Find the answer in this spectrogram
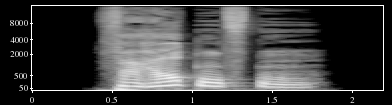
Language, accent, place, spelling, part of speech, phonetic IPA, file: German, Germany, Berlin, verhaltensten, adjective, [fɛɐ̯ˈhaltn̩stən], De-verhaltensten.ogg
- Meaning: 1. superlative degree of verhalten 2. inflection of verhalten: strong genitive masculine/neuter singular superlative degree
